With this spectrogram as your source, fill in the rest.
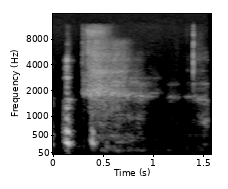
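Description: A single sneeze, a short sharp breath intake followed by a loud hissing burst, with a faint blessing spoken afterward.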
